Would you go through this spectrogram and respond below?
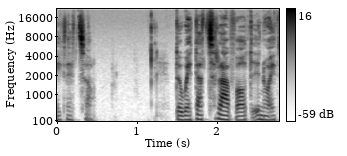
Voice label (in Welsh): "trafod", Welsh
